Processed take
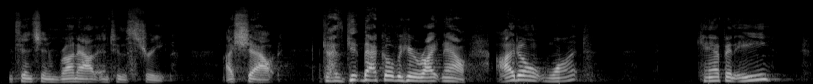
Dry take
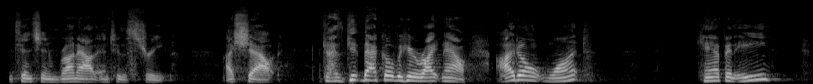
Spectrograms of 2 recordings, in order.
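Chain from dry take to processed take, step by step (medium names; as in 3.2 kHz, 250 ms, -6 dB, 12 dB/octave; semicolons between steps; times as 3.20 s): 5.59–7.09 s: compression 2.5:1, threshold -33 dBFS, peak gain reduction 8.5 dB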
